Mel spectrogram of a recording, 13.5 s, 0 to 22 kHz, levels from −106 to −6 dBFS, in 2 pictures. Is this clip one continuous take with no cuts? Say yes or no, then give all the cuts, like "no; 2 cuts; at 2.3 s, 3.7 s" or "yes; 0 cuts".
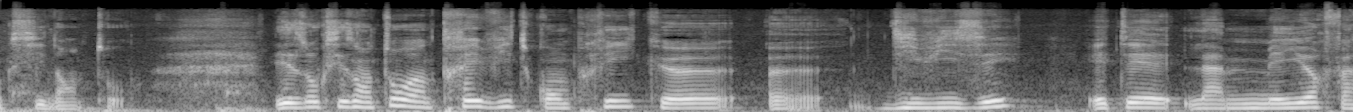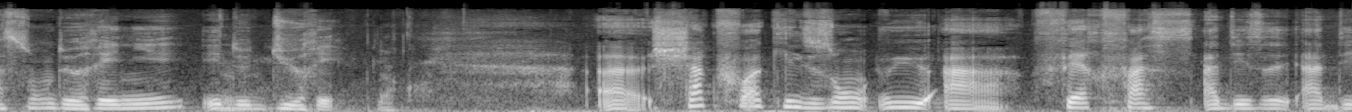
yes; 0 cuts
